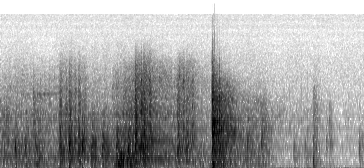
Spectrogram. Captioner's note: guns firing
